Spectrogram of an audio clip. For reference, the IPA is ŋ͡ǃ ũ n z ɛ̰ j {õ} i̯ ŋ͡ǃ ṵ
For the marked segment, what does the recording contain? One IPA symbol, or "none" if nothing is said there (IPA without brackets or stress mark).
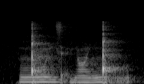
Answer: ɔ̃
